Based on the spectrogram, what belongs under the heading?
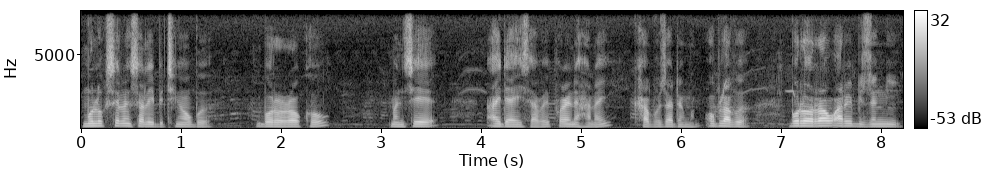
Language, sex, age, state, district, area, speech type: Bodo, male, 30-45, Assam, Baksa, urban, spontaneous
